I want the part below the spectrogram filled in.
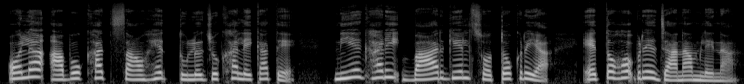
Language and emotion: Santali, neutral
